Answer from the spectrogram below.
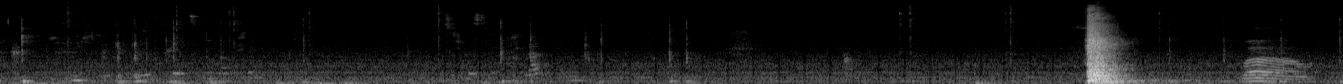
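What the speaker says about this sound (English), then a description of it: "That was the door." One sharp, loud door bang stands out near the end, over soft background talk and small clicks.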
